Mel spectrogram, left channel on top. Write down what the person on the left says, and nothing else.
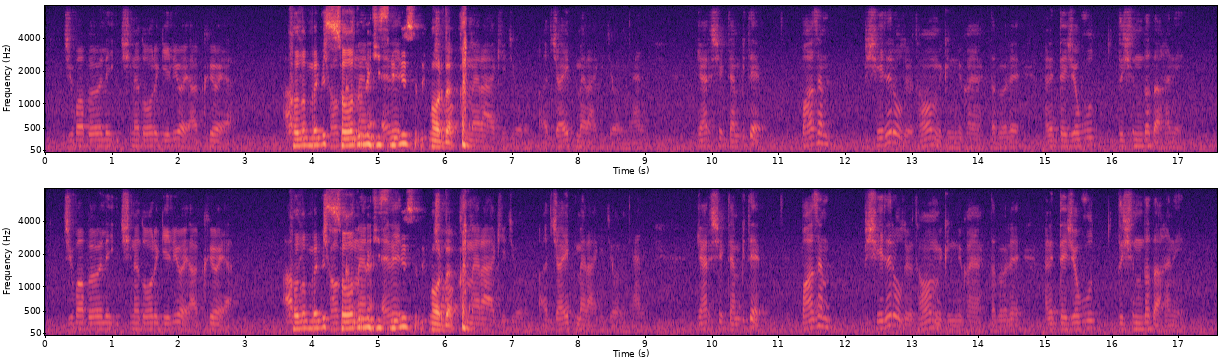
Kolun böyle
soğuduğunu
hissediyorsun
değil mi
orada?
